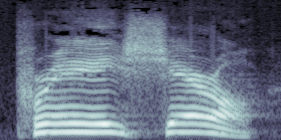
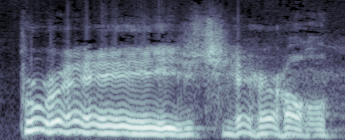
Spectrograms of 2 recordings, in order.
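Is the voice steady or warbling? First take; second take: steady; warbling. First: The voice is steady and unwavering. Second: The voice wavers up and down.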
